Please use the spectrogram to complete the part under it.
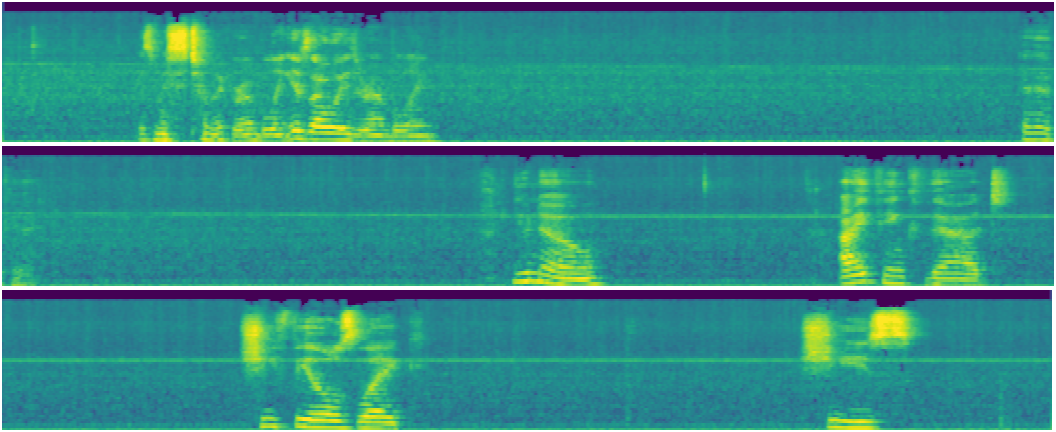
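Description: A middle-aged woman speaks calmly in short bursts, close to a microphone.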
